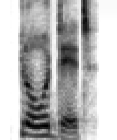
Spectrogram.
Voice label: "plaudit", Indian; Dictionary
